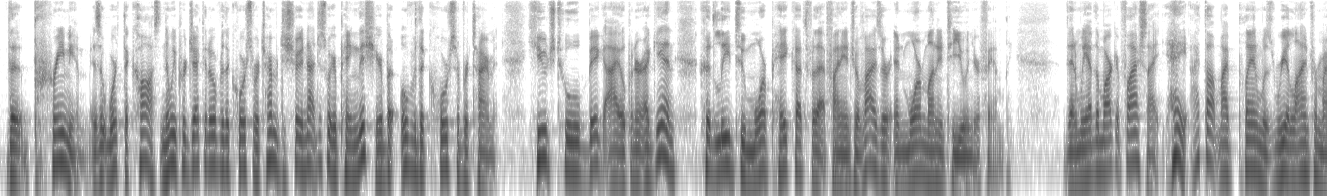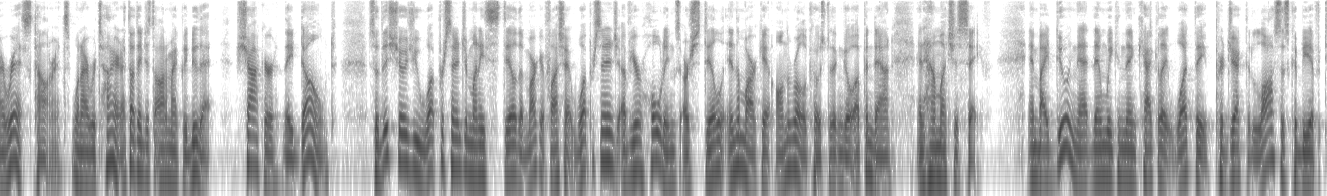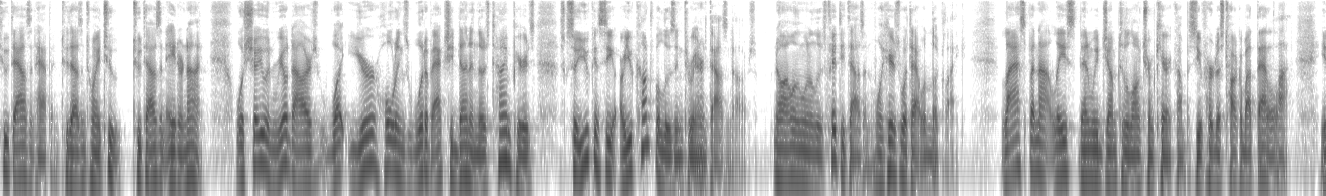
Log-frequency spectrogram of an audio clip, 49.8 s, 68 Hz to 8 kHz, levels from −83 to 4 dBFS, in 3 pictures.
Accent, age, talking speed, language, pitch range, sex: American, 30-49, 250 wpm, English, 100-135 Hz, male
